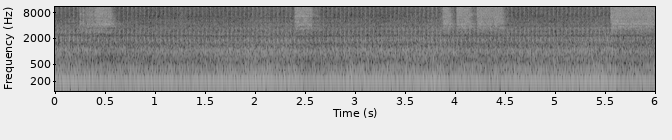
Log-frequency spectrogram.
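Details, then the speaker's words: Troy-Bilt mower running with the recoil rope guide held a few inches lower on the handlebar. Steady, even buzz at constant speed with no recoil chatter or rattle; normal running. "secondly it seems to be just enough of a change that it's not going to make that terrible sound"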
